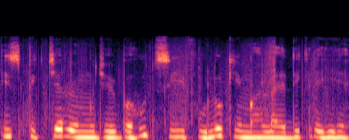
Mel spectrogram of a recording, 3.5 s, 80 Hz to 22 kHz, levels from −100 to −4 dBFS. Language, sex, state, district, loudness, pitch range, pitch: Hindi, male, Himachal Pradesh, Shimla, -14 LUFS, 160-185 Hz, 165 Hz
